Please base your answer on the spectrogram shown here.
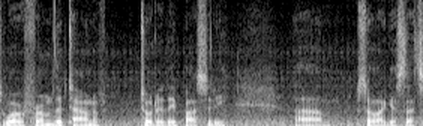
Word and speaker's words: Torre dei Passeri: Torre de Passeri. Okay, so you have to roll your R, first of all. I guess if you're... Torre de Passeri.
